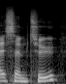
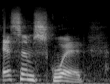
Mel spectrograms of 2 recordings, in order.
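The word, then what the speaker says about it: SM²: was called SM squared I'm pretty sure it's SM squared not sm2 it's pronounced SM squared and what the game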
